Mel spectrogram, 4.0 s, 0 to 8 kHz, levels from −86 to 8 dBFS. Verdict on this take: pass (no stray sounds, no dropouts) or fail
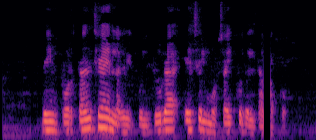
fail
